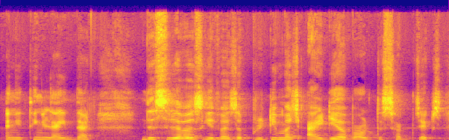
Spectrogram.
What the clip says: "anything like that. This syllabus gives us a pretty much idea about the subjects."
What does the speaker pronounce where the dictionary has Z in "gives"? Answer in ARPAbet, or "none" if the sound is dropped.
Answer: none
